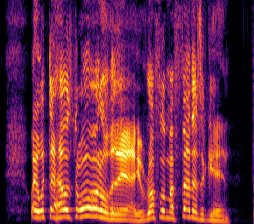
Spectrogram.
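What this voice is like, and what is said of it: Goodfeathers cartoon character voice. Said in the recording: “do your Goodfeathers impression”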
